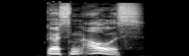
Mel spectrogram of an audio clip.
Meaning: first-person plural subjunctive II of ausgießen
- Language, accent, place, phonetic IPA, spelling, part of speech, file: German, Germany, Berlin, [ˌɡœsn̩ ˈaʊ̯s], gössen aus, verb, De-gössen aus.ogg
